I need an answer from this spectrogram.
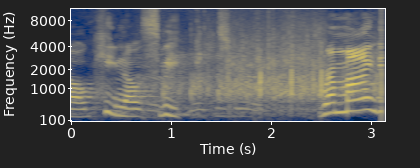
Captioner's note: audience cheers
